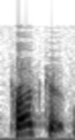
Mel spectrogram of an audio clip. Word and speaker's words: Prescott: How do you pronounce that? – Prescott, like in biscuit.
